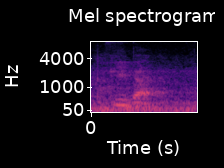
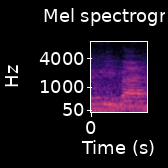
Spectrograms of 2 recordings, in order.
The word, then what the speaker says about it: feedback: Feedback. Okay? When you pronounce together, you must say feedback and not feedback.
